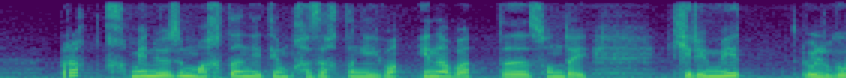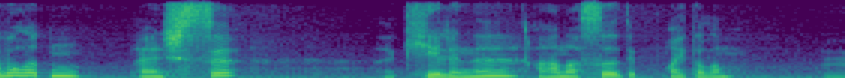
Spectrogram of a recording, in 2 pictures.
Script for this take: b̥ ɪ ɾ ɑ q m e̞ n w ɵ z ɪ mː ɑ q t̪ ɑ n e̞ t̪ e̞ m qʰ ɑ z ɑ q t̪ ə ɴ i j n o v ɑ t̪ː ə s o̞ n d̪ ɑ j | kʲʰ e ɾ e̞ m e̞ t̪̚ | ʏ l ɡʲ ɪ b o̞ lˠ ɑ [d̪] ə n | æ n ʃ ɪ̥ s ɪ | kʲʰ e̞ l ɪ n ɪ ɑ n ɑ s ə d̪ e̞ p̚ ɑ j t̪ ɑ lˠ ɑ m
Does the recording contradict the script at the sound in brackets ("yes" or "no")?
yes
